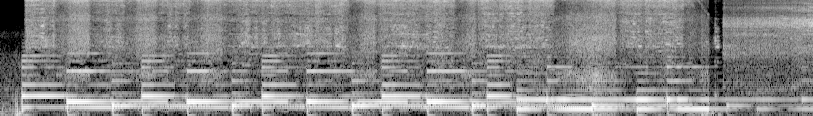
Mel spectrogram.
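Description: Background music: a melody over a steady beat. The beat drops out about seven seconds in, leaving a held note.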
